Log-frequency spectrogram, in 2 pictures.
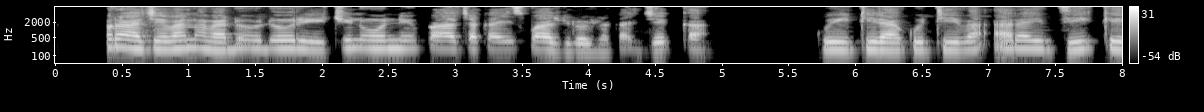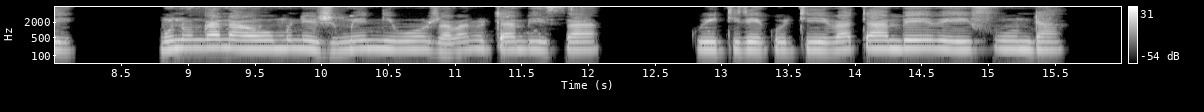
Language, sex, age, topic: Ndau, female, 36-49, education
